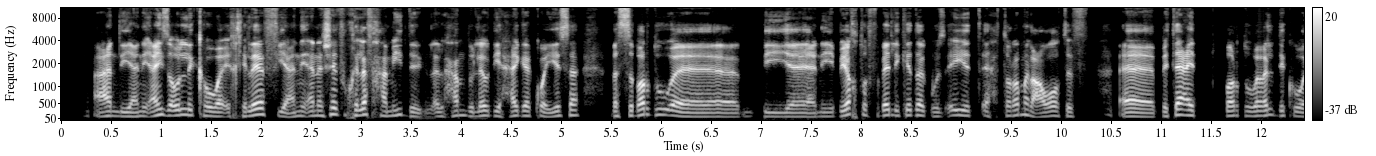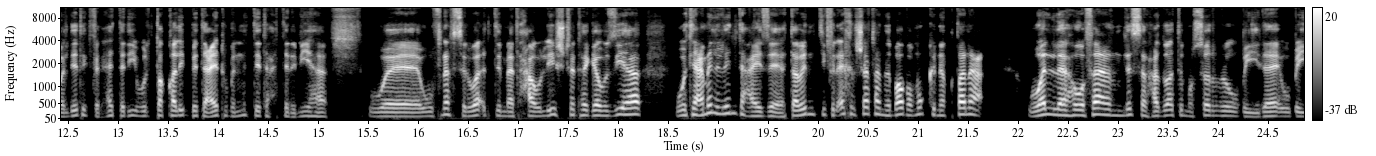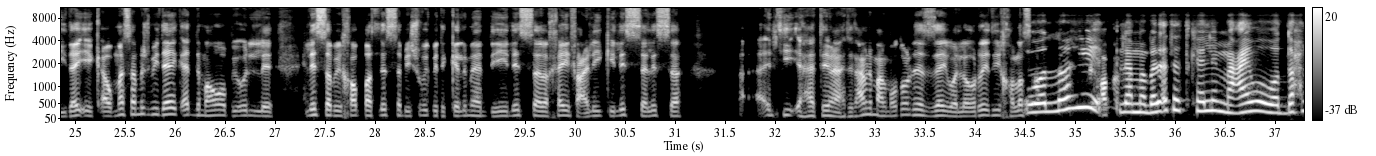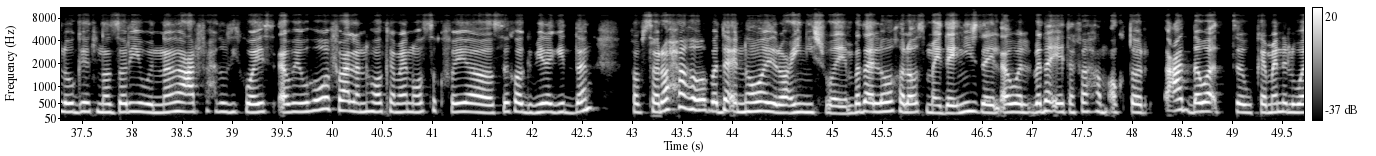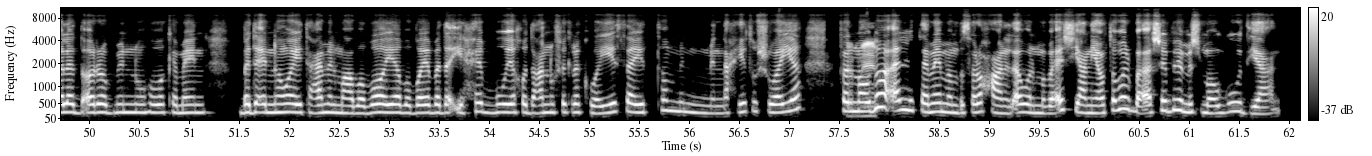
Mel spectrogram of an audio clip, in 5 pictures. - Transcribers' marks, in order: other background noise; in English: "already"; unintelligible speech; tapping
- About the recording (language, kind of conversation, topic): Arabic, podcast, إزاي تحطّ حدود مع العيلة من غير ما حد يزعل؟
